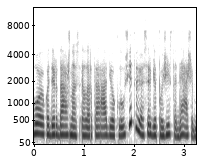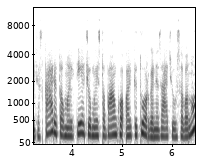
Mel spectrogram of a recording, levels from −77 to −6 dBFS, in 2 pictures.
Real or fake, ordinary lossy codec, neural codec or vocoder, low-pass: real; Opus, 24 kbps; none; 7.2 kHz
